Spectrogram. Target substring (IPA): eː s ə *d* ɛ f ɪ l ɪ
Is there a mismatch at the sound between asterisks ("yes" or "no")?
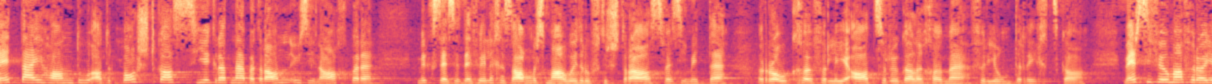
no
